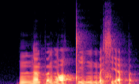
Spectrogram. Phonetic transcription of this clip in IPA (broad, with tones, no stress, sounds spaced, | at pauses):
nː œ̃˦ p œ˨ ŋ ɑ˨ tː i˨˦ mː ɛ˨ sʲ æ˨ p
